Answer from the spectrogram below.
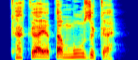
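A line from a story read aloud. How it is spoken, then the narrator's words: Sighing. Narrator (Russian): вздохнула Гаврилова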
